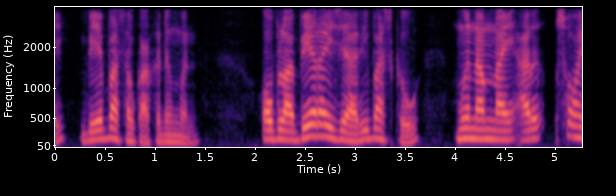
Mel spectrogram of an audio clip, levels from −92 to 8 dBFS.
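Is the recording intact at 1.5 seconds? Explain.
Yes, the audio is intact at 1.5 seconds, with nothing there beyond the narrow band of a telephone-style call path that carries nothing above about 4 kHz.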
